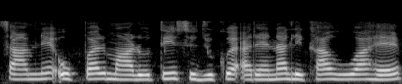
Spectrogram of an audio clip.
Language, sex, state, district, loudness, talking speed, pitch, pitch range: Hindi, female, Uttar Pradesh, Lucknow, -14 LUFS, 120 wpm, 240 Hz, 225-250 Hz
